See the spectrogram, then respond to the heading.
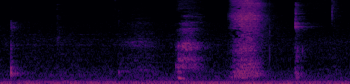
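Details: Sneeze from self-reported dust allergy after cleaning while wearing a mask: sniffs and a sharp inhaled catch, one sneeze in a quiet room, then a sniff.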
